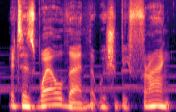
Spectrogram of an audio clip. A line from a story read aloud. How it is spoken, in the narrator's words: said the other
